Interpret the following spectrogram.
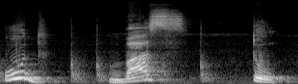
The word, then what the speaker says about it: উদ্বাস্তু: আর আমরা জানি তয় স্থানীয় দয়ের সাথে বফলার উচ্চারণ হয়, তাই এক্ষেত্রে এটার উচ্চারণটা কি হবে জানেন? উদ বাস তু, এটা হবে এটার সঠিক উচ্চারণ, উদ্বাস্তু।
